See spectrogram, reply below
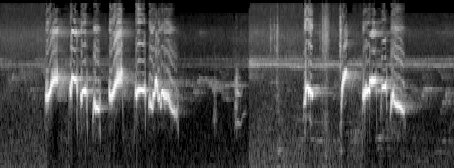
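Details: Red-whiskered bulbul (cage bird) singing in the rik style, played to excite other caged birds: two quick bursts of bright, warbled, bouncing notes separated by a pause, with a thin steady high whine behind.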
